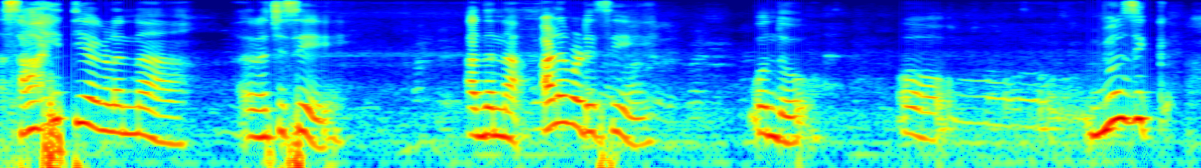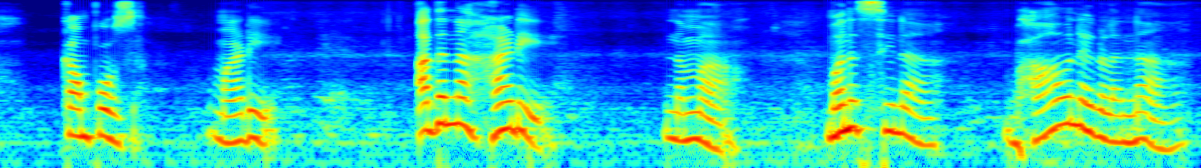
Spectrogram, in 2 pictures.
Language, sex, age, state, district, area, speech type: Kannada, female, 45-60, Karnataka, Mysore, urban, spontaneous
